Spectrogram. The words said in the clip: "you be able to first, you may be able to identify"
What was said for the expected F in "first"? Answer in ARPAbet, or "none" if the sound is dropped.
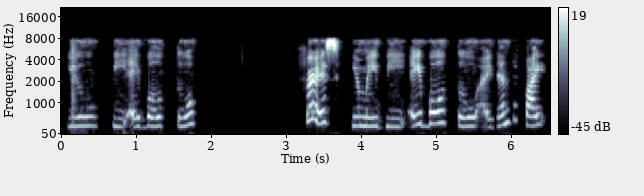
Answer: F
